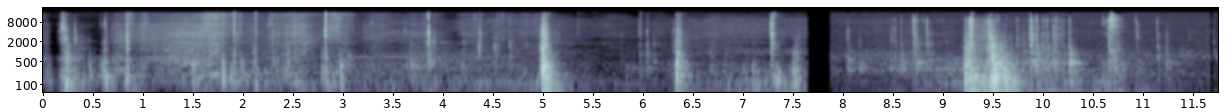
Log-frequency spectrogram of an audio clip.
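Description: A car door unlatched and opened, then shut with a sharp thump about five seconds in, with keys jingling and clicking. Then a house door's knob rattles and the door is opened, with a loud knocking clatter.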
